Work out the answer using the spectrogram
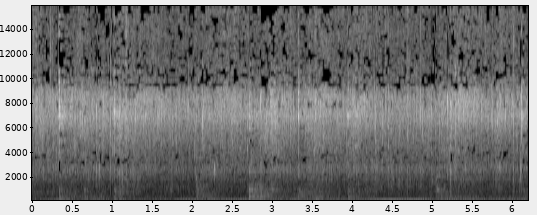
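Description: Pieces of spiced pig ear sizzling steadily as they fry in oil in a pan, with scattered clicks and scrapes from a spatula stirring them.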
